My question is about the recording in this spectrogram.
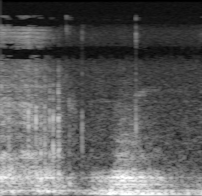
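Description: Near silence with faint handling noise: light clicks and rubbing from a smartphone being held and pressed in the hands.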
